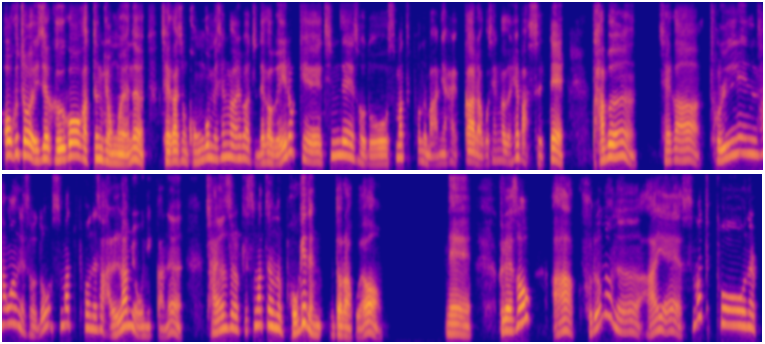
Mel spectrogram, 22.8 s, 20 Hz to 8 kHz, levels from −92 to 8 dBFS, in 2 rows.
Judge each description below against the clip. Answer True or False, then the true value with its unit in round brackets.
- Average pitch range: False (7.6 semitones)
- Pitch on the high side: False (165 Hz)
